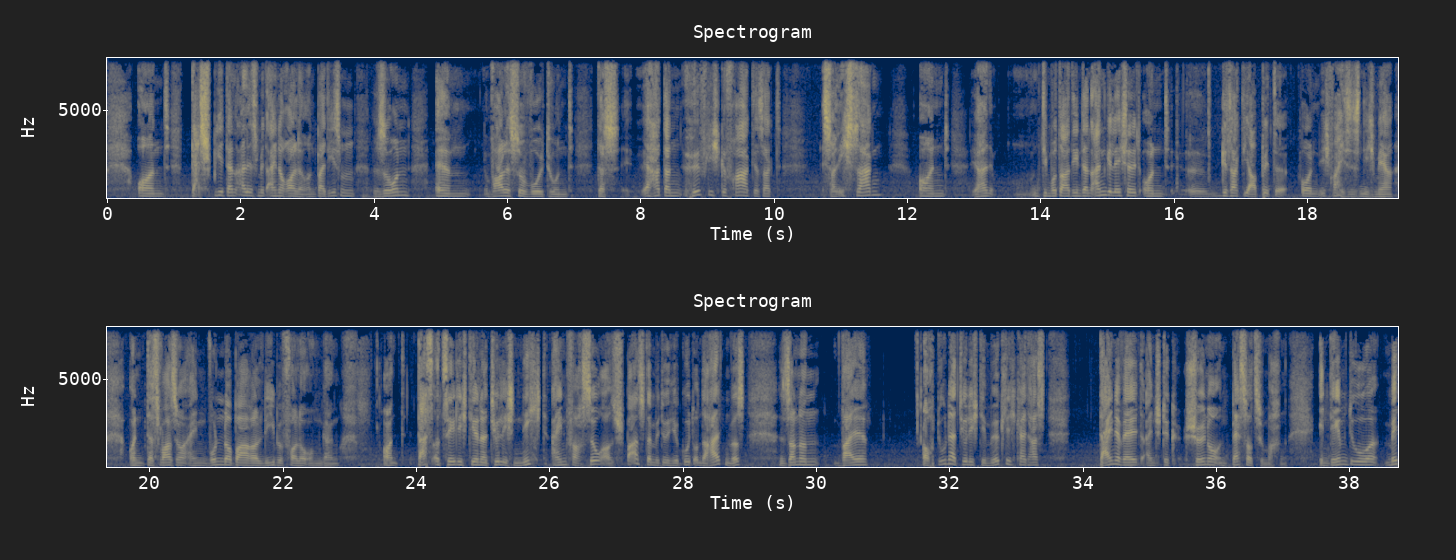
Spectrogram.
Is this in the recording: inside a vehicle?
yes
